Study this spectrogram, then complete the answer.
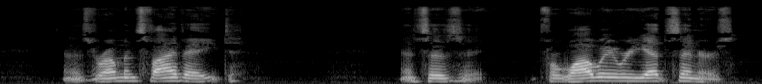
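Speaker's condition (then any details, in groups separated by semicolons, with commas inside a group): Multiple sclerosis; no control over legs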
